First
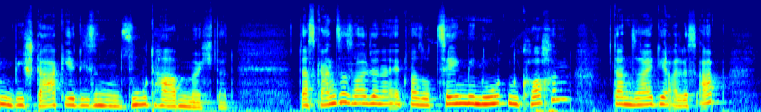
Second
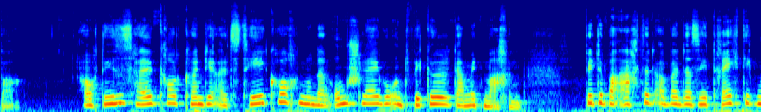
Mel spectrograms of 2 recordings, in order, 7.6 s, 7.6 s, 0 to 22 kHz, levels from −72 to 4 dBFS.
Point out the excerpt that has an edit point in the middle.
second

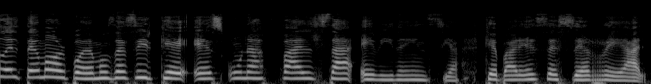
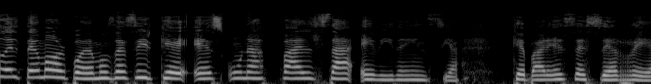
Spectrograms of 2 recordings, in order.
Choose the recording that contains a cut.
first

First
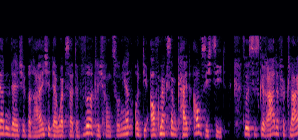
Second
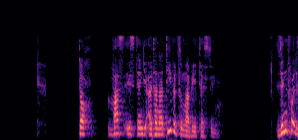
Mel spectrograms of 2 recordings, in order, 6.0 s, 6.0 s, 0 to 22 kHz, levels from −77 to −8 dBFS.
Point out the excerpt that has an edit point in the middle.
first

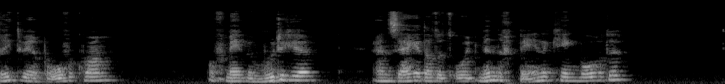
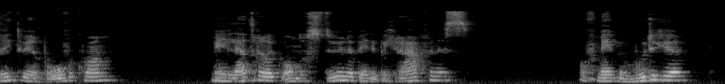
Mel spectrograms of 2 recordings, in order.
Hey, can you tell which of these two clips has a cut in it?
first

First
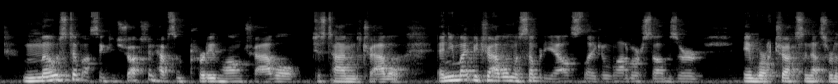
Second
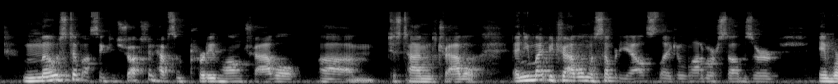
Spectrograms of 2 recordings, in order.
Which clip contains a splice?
first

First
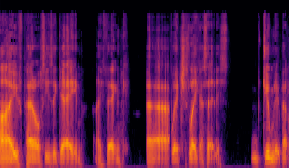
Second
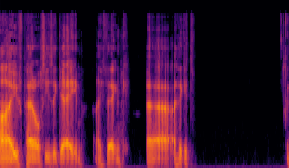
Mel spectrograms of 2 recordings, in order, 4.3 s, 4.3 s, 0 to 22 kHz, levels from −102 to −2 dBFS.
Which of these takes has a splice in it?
first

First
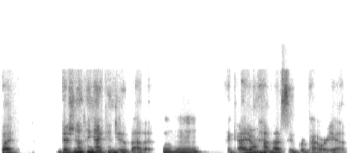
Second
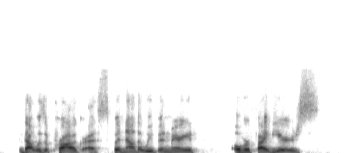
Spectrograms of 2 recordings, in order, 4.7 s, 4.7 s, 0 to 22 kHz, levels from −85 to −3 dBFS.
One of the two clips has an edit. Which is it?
first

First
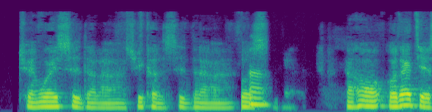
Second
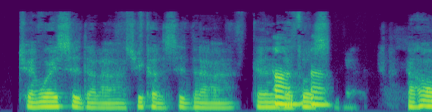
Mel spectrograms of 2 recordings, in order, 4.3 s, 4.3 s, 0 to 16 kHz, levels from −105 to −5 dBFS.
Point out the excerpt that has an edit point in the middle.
first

